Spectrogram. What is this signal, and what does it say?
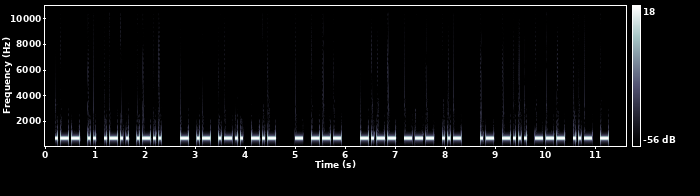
Morse code, heard as a keyed tone, about 21 wpm, 700 Hz. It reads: WILL TALK TO YOU ABOUT
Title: Sentences from Top 1000 Words - Review Part 1 - 22wpm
